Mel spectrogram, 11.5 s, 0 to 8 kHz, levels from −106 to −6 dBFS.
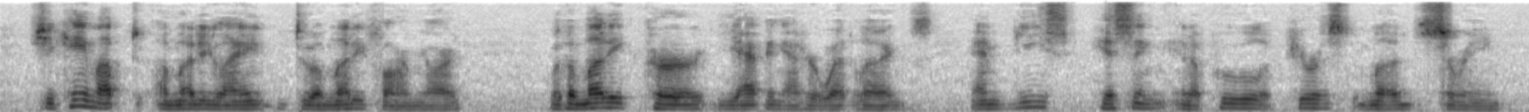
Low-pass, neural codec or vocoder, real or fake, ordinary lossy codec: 7.2 kHz; codec, 16 kHz, 16 kbps, FunCodec, trained on Chinese and English, 50 frames a second; fake; AAC, 32 kbps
